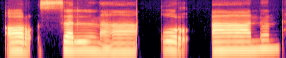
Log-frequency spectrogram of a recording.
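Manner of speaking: slow recitation of और सलना कुरआनुन, every ra full and heavy. Shown as a demonstration. Teacher reciting a Quran word slowly for students, heavy ra. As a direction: stretch out और सलना कुरआनुन with a thick ra. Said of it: "आप ऐसे बारीक नहीं पढ़ेंगे".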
